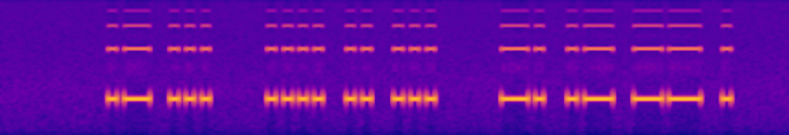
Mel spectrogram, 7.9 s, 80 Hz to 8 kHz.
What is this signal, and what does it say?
Morse code, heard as a keyed tone, hand-sent with a straight key, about 15 wpm, 880 Hz. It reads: AS HIS NAME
